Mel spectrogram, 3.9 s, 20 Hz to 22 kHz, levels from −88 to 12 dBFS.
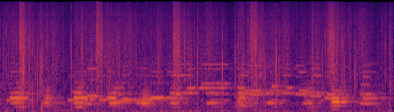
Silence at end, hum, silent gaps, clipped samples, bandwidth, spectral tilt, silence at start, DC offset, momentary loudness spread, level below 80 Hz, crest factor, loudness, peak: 0 s; none; none; under 0.1%; over 20 kHz; -2 dB/octave; 0 s; under 0.1%; 5 LU; -52 dBFS; 22 dB; -28 LUFS; -6 dBFS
